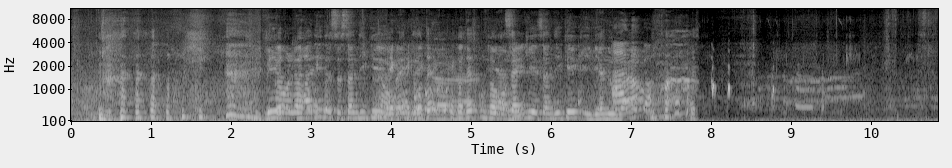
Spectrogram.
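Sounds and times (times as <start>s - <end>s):
hens clucking in a crowded henhouse: 0.0s - 10.8s
many hens murmuring in a henhouse: 0.0s - 10.8s
laughter: 0.2s - 2.6s, 3.7s - 5.4s, 6.1s - 8.3s
speech: 0.6s - 8.0s.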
